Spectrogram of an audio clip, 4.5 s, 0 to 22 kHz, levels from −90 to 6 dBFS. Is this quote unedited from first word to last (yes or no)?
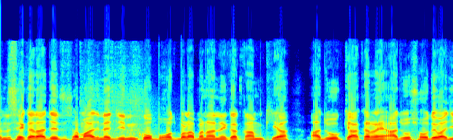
yes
